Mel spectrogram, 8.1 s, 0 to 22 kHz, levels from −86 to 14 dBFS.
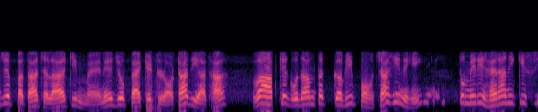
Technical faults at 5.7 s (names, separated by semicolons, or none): Bluetooth CVSD headset codec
